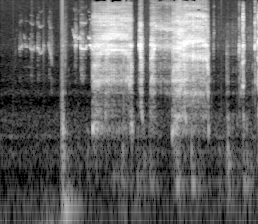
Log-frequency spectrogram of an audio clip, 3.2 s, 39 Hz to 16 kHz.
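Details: Wild lesser kestrel chicks, 2023, begging while being fed a centipede: loud harsh rasping screeches in two long bursts after a short thin whistle, over a low steady hum.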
